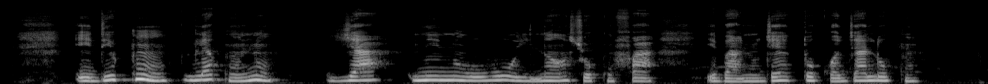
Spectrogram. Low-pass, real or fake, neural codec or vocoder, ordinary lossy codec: 14.4 kHz; real; none; none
